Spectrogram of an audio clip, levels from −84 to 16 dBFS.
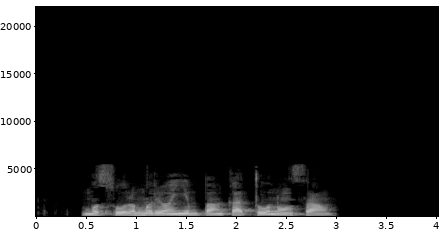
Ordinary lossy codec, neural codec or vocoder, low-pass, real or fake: MP3, 24 kbps; none; 5.4 kHz; real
